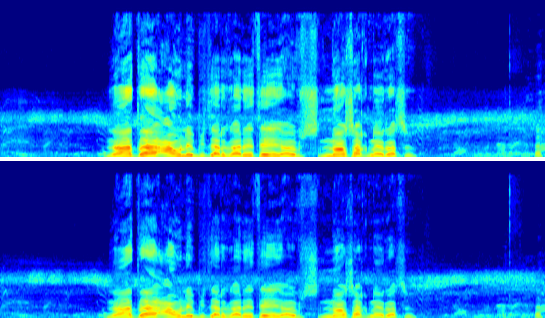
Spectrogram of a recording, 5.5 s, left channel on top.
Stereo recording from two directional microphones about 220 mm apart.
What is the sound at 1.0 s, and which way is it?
Speech, 20° left (ahead or behind).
